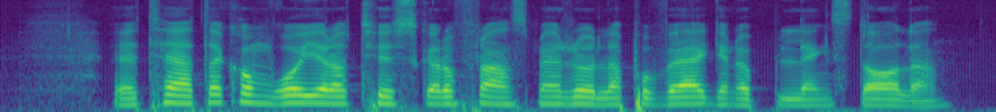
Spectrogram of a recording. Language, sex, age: Swedish, male, 19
